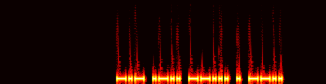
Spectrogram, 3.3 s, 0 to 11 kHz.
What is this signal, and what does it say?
Morse code, heard as a keyed tone, about 40 wpm, 700 Hz. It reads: KL7EZ
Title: DXCC-100 Call Signs - 5 Characters - Repeated 3x - 40wpm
